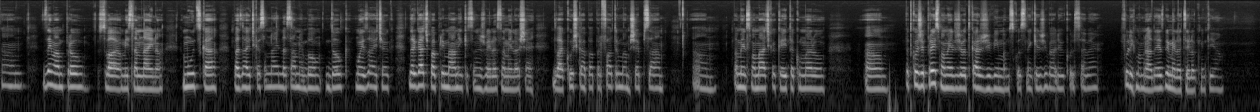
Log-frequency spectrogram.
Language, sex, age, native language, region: Slovenian, female, 18-29, Slovenian, Central Slovenia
